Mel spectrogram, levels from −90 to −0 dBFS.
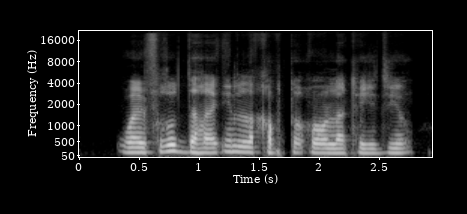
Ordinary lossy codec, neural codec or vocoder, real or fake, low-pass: none; codec, 44.1 kHz, 2.6 kbps, SNAC; fake; none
